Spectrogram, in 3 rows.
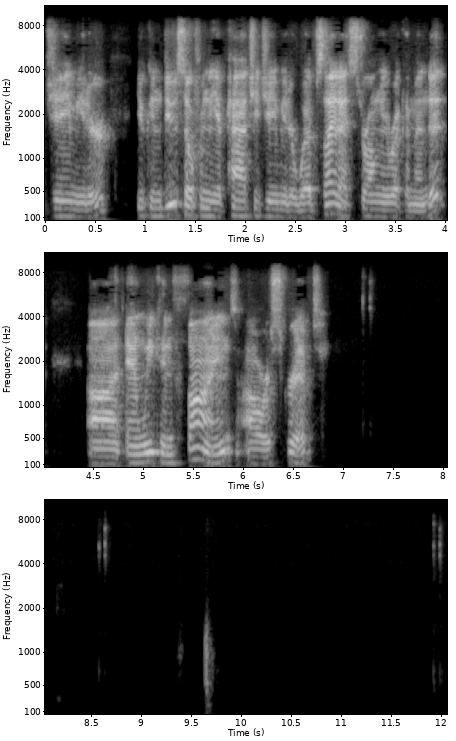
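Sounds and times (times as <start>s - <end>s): computer mouse clicks: 7.2s - 7.4s.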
